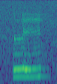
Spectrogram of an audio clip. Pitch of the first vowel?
rising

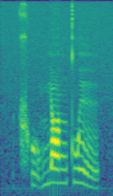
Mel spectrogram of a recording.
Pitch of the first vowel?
low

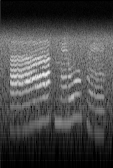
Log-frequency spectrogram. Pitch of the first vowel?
rising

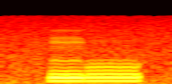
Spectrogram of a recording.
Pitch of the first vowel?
high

